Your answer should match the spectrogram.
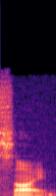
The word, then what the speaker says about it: sign: of say what you would read on that sign, okay?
